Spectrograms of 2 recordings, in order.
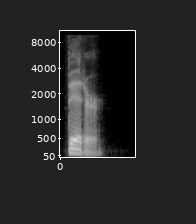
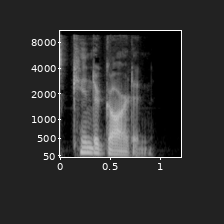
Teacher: in American English those words are usually pronounced with a D sound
